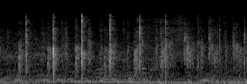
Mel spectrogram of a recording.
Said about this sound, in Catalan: Un fort aplaudiment per ell.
